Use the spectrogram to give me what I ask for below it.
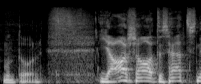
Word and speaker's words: Montolio: Gott, Betonung auf dem O. – Kann man das nicht? Gesagt? Montolio.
